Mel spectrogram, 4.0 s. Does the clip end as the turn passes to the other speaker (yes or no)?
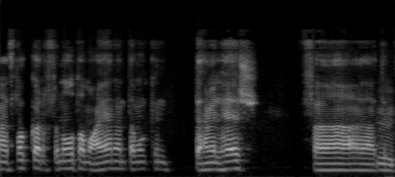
no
